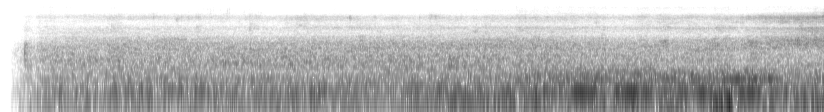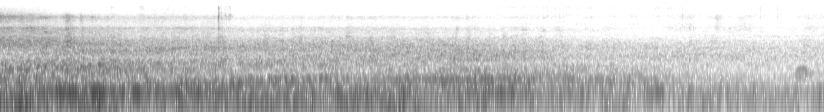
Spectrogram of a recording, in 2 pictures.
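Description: A motor vehicle's engine running with steady noise, growing louder to a peak about halfway through and fading toward the end.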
